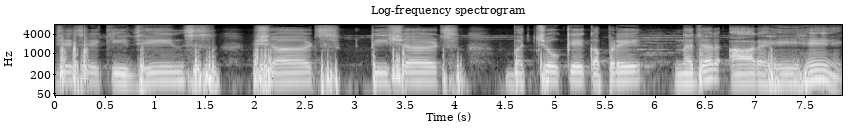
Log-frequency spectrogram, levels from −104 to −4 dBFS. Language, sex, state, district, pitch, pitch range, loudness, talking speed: Hindi, male, Madhya Pradesh, Dhar, 120 Hz, 110-125 Hz, -18 LUFS, 100 wpm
